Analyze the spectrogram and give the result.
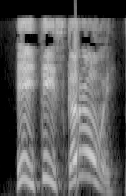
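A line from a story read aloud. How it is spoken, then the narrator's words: Shout. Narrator (Russian): закричал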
